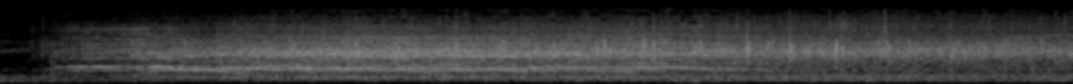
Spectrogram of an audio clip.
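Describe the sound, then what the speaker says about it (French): Crowd applause at a political rally for Éric Zemmour, broad and sustained clapping that swells in and holds at a steady level, with a faint tonal whistle or cheer drifting through early on. "N'applaudissez pas trop parce que j'ai peu de temps"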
